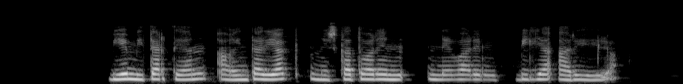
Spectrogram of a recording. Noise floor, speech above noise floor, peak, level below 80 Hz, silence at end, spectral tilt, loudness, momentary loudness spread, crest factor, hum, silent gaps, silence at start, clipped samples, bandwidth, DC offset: -78 dBFS; 58 dB; -4 dBFS; -74 dBFS; 0.7 s; -7.5 dB/octave; -20 LUFS; 11 LU; 18 dB; none; none; 1.1 s; under 0.1%; 6.4 kHz; under 0.1%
